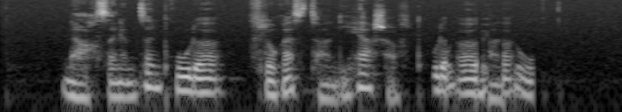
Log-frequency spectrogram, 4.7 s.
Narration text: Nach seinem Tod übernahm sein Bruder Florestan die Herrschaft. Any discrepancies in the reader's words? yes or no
yes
